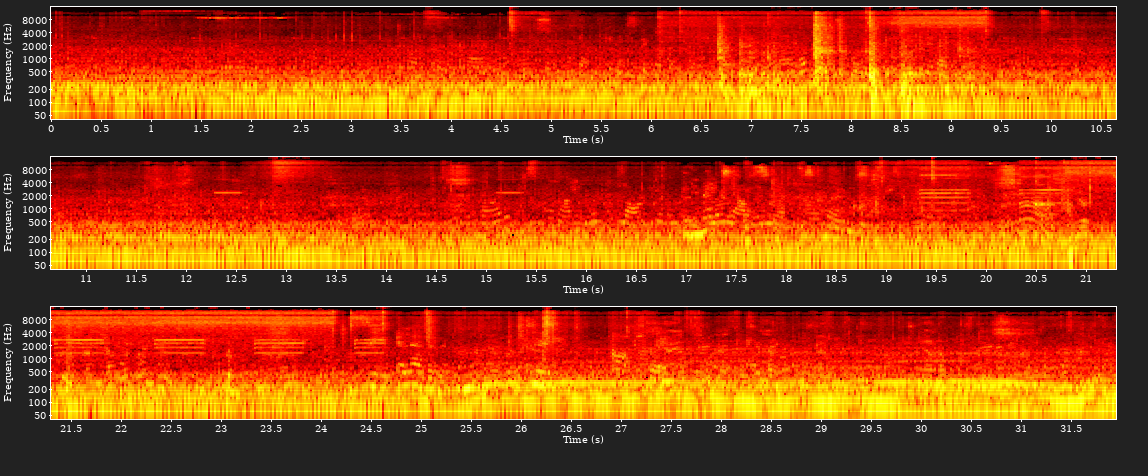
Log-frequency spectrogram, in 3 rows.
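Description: Inside a diesel single-deck bus (Alexander Dennis Enviro200): the engine drones steadily with cabin rattles and knocks. A run of about six short beeps sounds from about 19 to 24 seconds in, and about 26 seconds in the engine note rises as it gathers speed.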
